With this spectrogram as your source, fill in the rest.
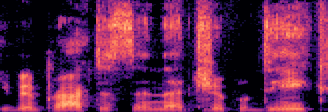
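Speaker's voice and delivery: hushed, secretive stage whisper with the voice kept on. Quoting a line from a hockey movie scene, imitating a half-whisper. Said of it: "I don't know why he's whispering".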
